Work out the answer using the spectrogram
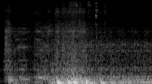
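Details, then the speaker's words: Audi A4 B5 1.9 TDI AFN, first start after timing belt snapped while pulling away and was replaced: brief cranking, then catches at once and settles into a low, even idle; runs evenly without problems. "silnik pracuje równo bez najmniejszych problemów odpaliła"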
